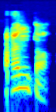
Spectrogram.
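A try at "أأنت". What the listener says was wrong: अंता से पहले आ भी कहें, आ अंता।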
